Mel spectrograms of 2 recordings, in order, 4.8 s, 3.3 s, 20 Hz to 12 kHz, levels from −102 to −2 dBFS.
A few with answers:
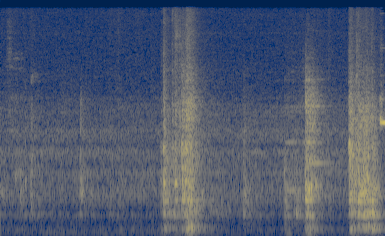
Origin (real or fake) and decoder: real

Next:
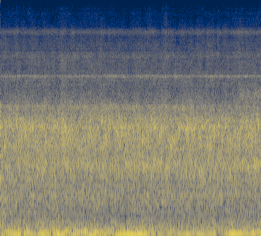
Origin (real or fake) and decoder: fake, codec, HILCodec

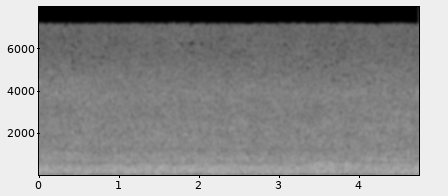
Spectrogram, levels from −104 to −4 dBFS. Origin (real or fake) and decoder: fake, codec, DAC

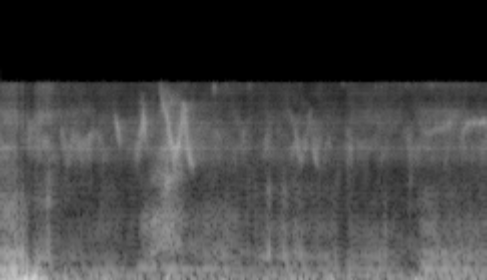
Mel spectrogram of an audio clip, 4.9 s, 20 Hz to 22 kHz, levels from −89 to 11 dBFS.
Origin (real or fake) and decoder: fake, vocoder, Vocos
